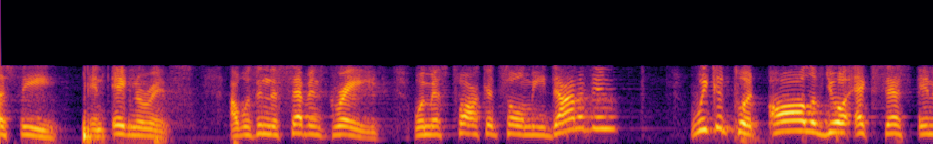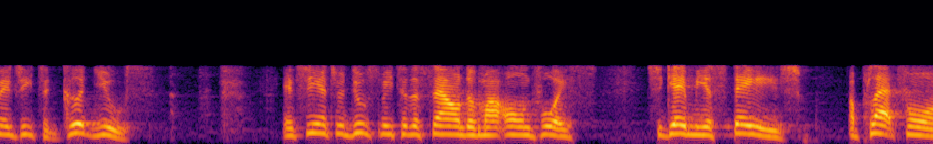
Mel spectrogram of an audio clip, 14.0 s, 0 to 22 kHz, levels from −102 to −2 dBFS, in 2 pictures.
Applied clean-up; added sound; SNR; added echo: neural mask model RNNoise.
